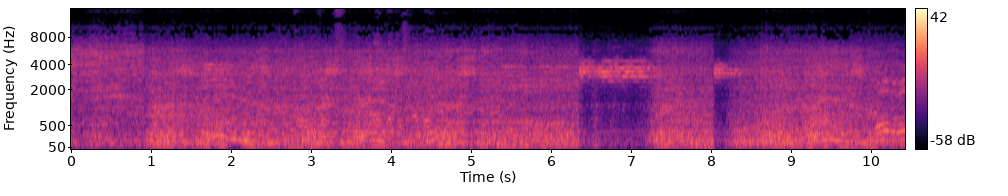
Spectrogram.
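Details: Honda Shine motorcycle that wouldn't start or get current without battery, after wiring repair: small single-cylinder engine running and blipping throttle evenly, no stumble or cutting out; runs properly now.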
